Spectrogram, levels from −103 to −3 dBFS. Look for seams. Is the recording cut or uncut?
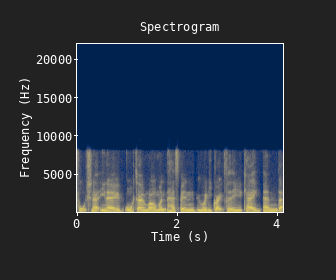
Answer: cut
